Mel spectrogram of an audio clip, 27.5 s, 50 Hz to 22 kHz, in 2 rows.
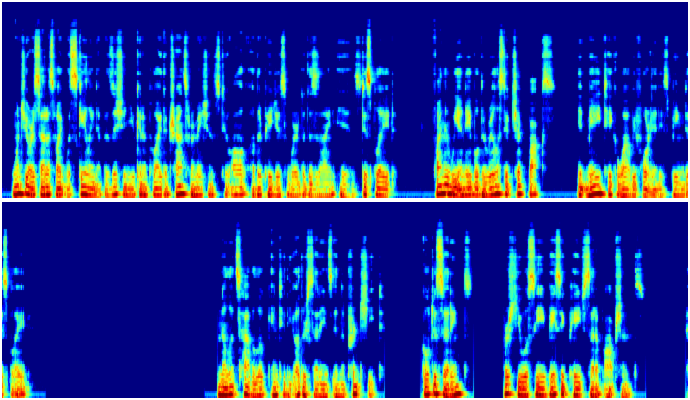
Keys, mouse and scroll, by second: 5.5 click, 11.9 click, 17.0-18.6 ctrl+scroll up 4, 18.8-19.5 ctrl+scroll up 4, 21.1 click, 24.6 click.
